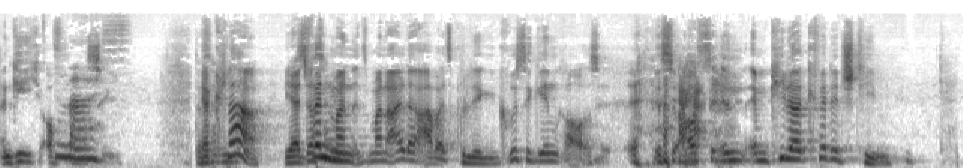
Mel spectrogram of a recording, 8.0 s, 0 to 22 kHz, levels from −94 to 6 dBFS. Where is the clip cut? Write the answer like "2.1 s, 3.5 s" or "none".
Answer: 1.6 s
